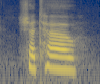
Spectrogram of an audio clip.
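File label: "chateau", American English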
